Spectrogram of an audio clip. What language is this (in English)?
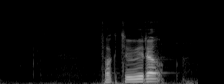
Norwegian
